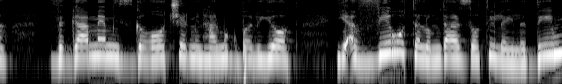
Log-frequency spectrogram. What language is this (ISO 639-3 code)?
heb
